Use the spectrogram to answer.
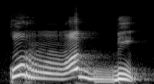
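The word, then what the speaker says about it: قُل رَّبِّ: Kita leburkan huruf lam kepada huruf ro menjadi qur rabbi.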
